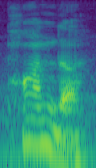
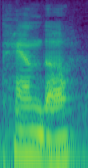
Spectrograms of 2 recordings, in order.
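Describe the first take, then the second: First: The first vowel is a rounded 'o' sound. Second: The first vowel is an open 'a' sound. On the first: The speaker calls it right. "in Hungarian, when you say the word Ponda, it's Ponda" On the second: The speaker calls it wrong. "it's not panda"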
